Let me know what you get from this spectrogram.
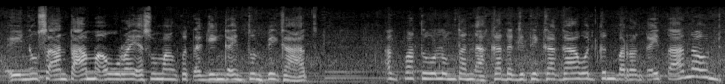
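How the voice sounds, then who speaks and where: An actress as a high-voiced village mother. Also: steady tone, normal speed, natural voice. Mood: concerned. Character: practical, reassuring village mother. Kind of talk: radio drama acting. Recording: music bed under voice. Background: music.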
